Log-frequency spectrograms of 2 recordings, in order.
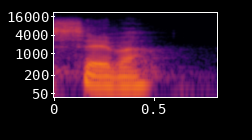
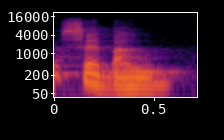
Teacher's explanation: depending on which regions, we'll pronounce some words with a V and the same word will be pronounced with a B in other regions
